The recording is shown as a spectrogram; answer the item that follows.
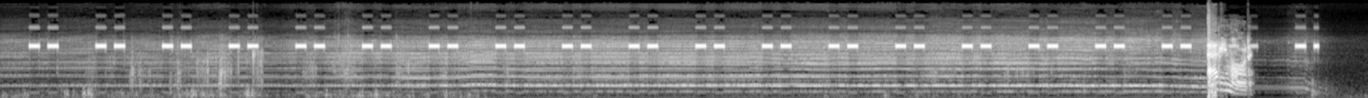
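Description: Quadcopter drone's propellers humming steadily as it descends to land, getting louder as it comes close, with a regular double beep repeating about once a second. Near the end there is a loud burst and the hum stops as the drone sets down.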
